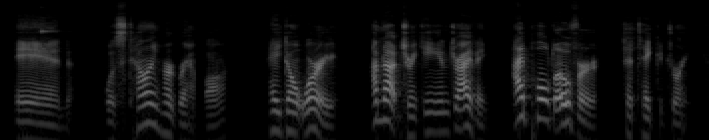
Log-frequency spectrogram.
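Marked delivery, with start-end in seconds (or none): 2.7-6.9 completely sincere, straight-faced, dead serious, earnest tone. Retelling a phone call to her grandpa from the roadside: imitating a dead serious tone. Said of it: "she very dead seriously said that".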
